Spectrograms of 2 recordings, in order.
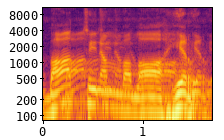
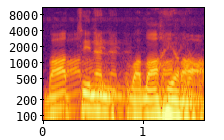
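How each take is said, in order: First: The last word ends with a bare consonant. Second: The last word ends with a short vowel. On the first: This follows one tribe's dialect rule for pausing. "വഖഫ് ചെയ്യുന്ന സമയത്ത് അങ്ങനെ പറയാം" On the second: This is the usual standard form. "ബാത്തിനൻ വലാഹിറ എന്ന് പറയേണ്ടതിന് പകരം"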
